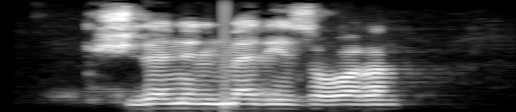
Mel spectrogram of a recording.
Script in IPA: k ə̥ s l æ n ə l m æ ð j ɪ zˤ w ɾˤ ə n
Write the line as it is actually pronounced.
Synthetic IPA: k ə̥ ʃ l æ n ə l m æ ð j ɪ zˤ w ɾˤ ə n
